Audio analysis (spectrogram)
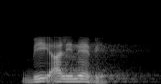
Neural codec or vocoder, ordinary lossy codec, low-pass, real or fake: none; none; 3.6 kHz; real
